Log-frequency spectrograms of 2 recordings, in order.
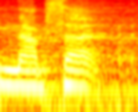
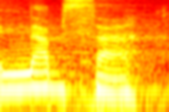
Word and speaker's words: Napsa: This is a case where the prefix letter of the second syllable is pronounced, okay? So we say Napsa.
